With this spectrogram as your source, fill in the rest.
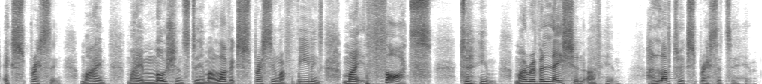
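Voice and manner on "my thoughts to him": normal talking voice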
